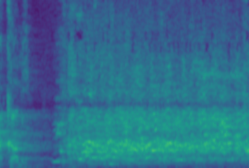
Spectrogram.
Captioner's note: audience laughing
